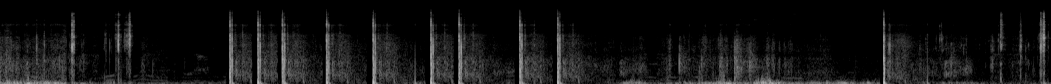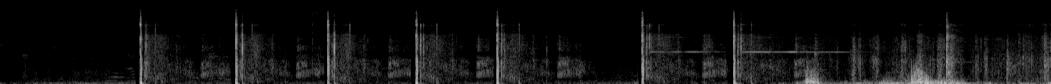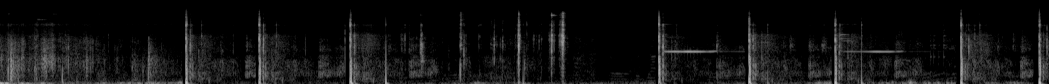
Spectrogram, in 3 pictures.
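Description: Pistol shots fired in fast strings of several shots, broken by short pauses, as a semi-automatic handgun is shot through a practical-shooting stage.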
